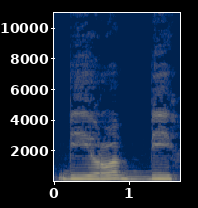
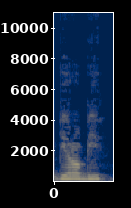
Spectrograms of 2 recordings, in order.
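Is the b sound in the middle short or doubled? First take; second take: doubled; short. First: The middle b is held, carrying two letters' weight. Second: The middle b is short, like a single consonant. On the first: The speaker calls it right. "Показываем, что здесь вес двух букв, а не одной" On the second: The speaker calls it wrong. "мы не говорим би-ра-би"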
